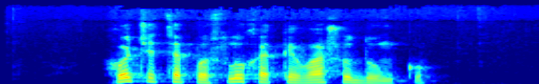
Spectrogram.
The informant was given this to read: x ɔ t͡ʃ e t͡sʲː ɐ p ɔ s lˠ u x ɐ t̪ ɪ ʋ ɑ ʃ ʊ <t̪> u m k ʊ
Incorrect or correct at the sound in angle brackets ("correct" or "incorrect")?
incorrect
